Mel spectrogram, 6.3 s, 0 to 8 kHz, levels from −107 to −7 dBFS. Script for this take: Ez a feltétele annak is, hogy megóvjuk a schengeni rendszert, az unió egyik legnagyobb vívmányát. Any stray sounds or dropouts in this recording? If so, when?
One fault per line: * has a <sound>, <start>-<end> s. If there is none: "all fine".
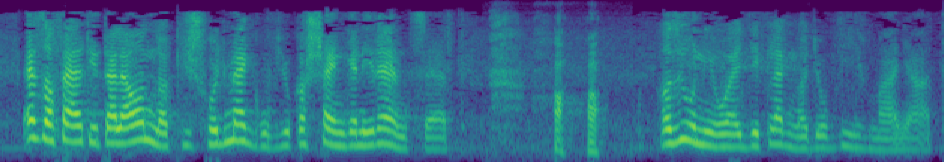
* has a laugh, 3.3-4.1 s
